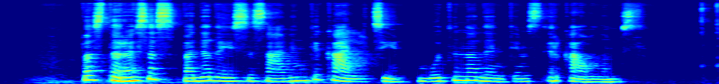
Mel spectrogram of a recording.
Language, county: Lithuanian, Panevėžys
